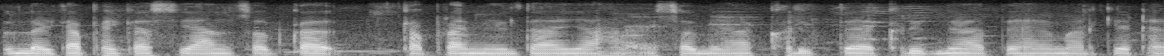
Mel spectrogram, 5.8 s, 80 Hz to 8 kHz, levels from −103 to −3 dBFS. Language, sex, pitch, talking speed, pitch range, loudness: Bajjika, male, 110 Hz, 165 wpm, 110-115 Hz, -19 LUFS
